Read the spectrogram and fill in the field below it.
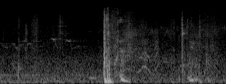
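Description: A climber drops from a stone wall and lands with a heavy thud.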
